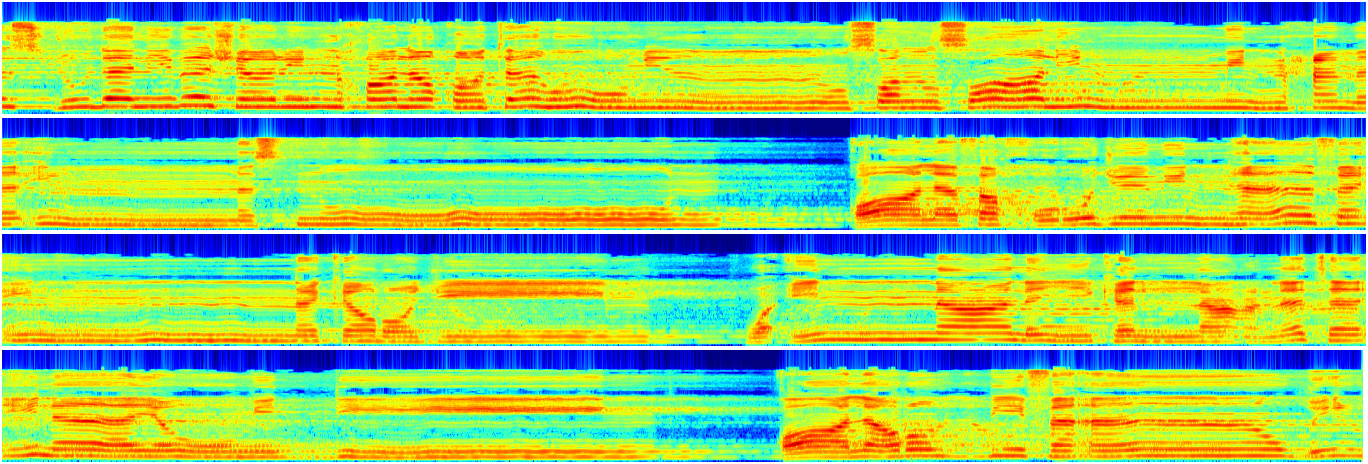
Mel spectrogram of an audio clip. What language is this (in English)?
Arabic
